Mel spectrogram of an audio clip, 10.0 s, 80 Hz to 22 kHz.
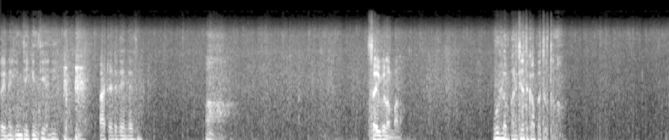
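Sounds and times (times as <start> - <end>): steady rain hiss: 0.0 - 10.0.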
